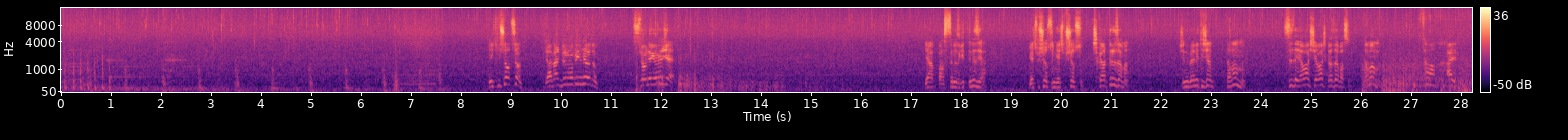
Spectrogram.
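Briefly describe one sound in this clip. Heavy rain patters steadily on a car.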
